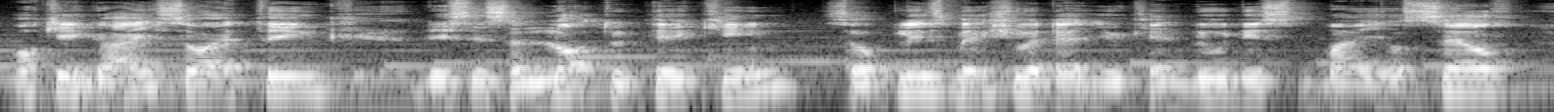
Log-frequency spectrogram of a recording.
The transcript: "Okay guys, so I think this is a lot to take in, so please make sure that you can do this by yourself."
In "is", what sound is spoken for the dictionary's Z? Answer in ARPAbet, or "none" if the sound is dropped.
S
